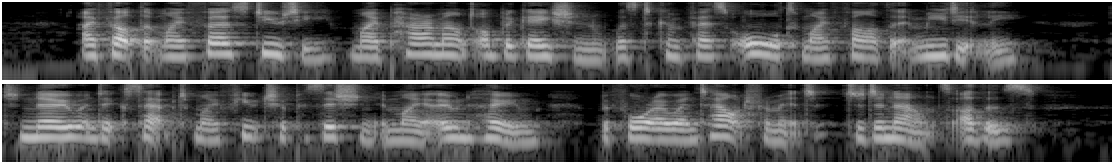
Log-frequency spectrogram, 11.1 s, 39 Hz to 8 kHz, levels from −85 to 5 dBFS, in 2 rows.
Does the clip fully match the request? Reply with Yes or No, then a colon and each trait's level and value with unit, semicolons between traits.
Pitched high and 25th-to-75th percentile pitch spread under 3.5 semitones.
Yes: high, 200 Hz; average, 2.8 semitones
